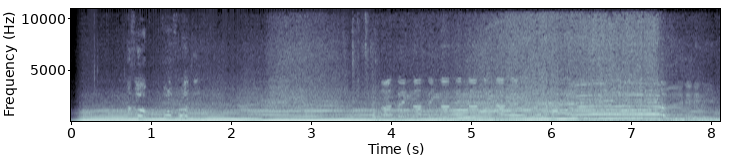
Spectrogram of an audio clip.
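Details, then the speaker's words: Toyota JZX90 drift car with an oversized turbo making power only at high RPM: the engine note climbs slowly and labours through low revs before rising; turbo lag, to be fixed with a new Garrett G25 turbo. "The huge turbo that was on it now made it very powerful, but only on high RPMs, which means that on lower RPMs, the car didn't make any power."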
